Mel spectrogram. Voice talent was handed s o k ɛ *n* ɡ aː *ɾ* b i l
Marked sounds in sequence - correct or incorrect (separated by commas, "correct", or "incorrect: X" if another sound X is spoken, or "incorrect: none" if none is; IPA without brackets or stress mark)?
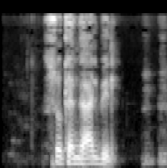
incorrect: ŋ, incorrect: l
